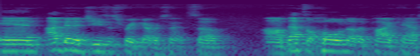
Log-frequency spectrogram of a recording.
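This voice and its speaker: With an American accent, a man at medium pitch sounds somewhat breathy, talking at a moderate pace amid audible room echo. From Virginia, US. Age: 60s. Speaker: podcaster and fitness trainer. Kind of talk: personal storytelling podcast. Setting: home studio.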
